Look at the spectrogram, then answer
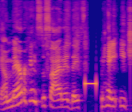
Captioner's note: beep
